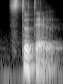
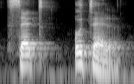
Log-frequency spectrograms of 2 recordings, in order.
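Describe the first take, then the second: First: 'stotel' as sto-TEL, cet cut to 'st'; contracted form. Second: 'cet hôtel' with the vowel of cet sounded; careful full form. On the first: Teacher showing how cet hôtel is pronounced, contracted stotel. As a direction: run 'stotel' into one word with no first vowel. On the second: Teacher giving an example with this hotel, cet hôtel in full. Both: Shown as a demonstration. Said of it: "being pronounced".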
